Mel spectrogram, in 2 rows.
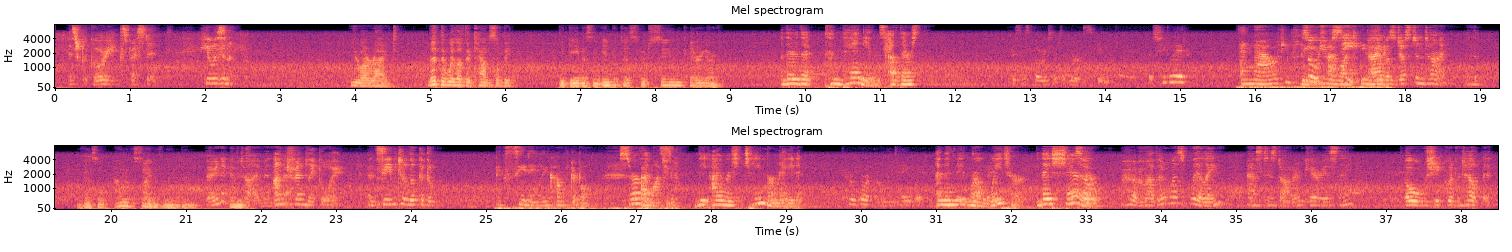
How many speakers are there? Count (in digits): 7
